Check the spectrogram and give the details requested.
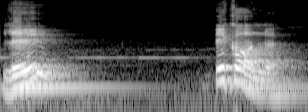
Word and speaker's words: les écoles: On a les écoles. Les écoles. On fait la liaison. Les écoles. La même chose. S entre deux voyelles.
